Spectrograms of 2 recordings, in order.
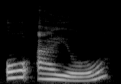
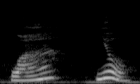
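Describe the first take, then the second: First: The two vowels are said as separate syllables. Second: The two vowels merge into one syllable. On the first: The speaker calls it wrong. "tidak akan berbunyi sebagai o ayo" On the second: The speaker calls it right. "langsung berbunyi sebagai wayo"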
